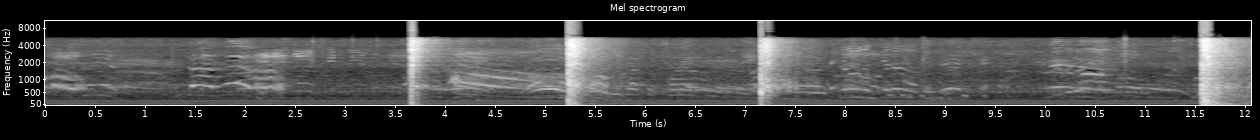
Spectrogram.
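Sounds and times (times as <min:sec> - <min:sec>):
musket shots: 0:03.6 - 0:04.1, 0:05.2 - 0:05.7, 0:07.2 - 0:07.6, 0:11.6 - 0:12.0.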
